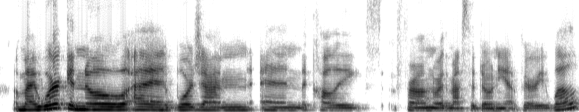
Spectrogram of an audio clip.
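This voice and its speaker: A woman with an American accent speaks at a fairly slow pace with hardly any pauses, her pitch fairly low and varying in an ordinary way. It is a plain, everyday voice. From United States. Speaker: researcher. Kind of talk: webinar presentation.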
